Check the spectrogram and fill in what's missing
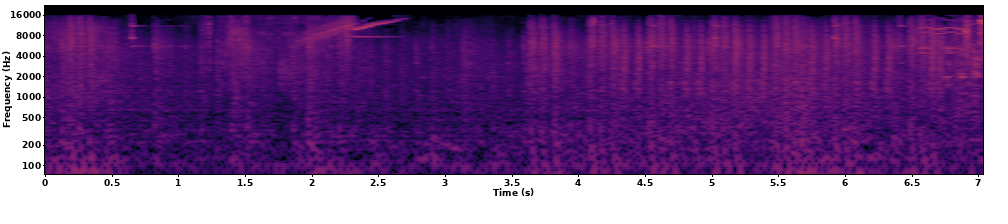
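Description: Weapon fire from the Transformers War for Cybertron video game crackles in rapid bursts and volleys, loud and sustained across seven seconds, with a brief rising mechanical whine near the start.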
